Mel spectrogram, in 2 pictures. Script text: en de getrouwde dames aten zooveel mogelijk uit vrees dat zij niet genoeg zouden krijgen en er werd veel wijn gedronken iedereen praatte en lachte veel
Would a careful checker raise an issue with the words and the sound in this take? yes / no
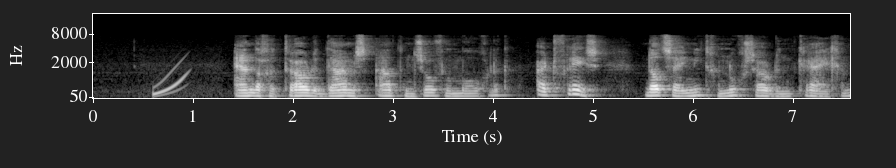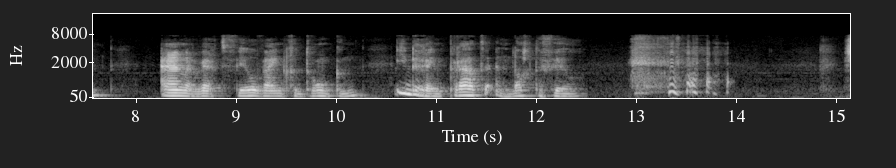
yes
